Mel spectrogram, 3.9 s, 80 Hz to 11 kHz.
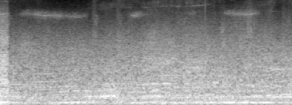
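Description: Race cars in the Le Mans Ultimate racing game circle the Bahrain circuit during an 8-hour endurance event, a steady dense engine roar with no talk as a Cadillac spins ahead.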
